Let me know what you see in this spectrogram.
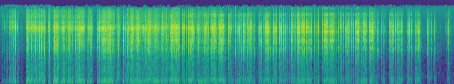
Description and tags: Creepy Shoe Sound
creepy, shoe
